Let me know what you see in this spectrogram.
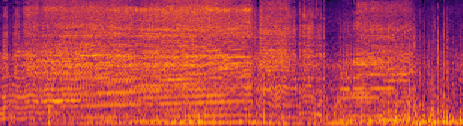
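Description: Honda four-cylinder car engine accelerating hard at full throttle: the revs climb steadily for about three seconds, drop at a gear change, then climb again.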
